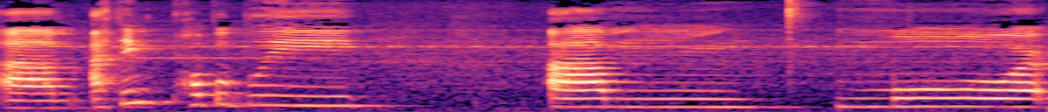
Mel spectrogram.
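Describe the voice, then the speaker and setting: Speaking at a very slow pace with long, frequent pauses, a woman talks in a high-pitched voice. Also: ordinary pitch variation. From Iran. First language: Persian. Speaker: friend of the host, immigrant to Scotland. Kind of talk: casual chat.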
